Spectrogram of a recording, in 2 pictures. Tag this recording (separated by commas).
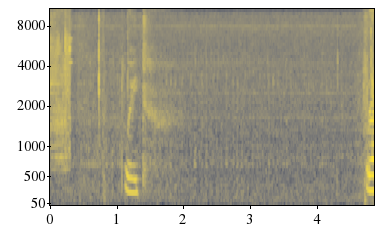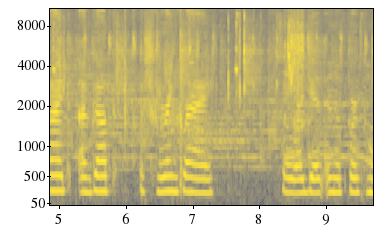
Speech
